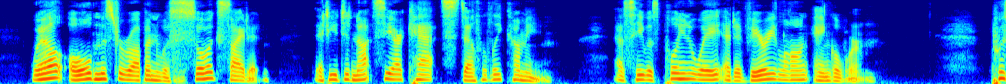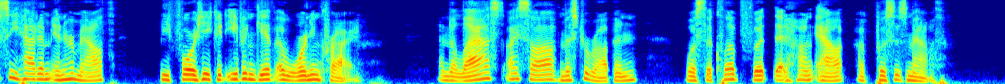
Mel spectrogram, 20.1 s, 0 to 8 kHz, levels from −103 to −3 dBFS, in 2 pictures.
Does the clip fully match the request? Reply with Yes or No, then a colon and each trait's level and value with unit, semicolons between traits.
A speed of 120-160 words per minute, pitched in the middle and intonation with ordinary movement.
No: average, 175 wpm; medium, 165 Hz; average, 3.5 semitones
